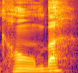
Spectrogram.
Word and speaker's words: comb: You don't pronounce the B in comb.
